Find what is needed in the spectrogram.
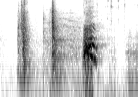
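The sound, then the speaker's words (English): A dog barks three times in quick, uneven succession, loud, the last bark the strongest, with a faint clatter trailing off afterward. “That time you got home from a week of double shifts. And your dog didn't recognize you.”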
